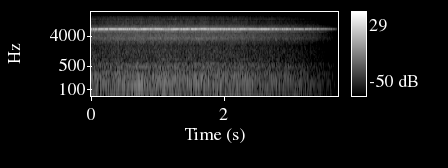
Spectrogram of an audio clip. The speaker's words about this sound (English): Just enjoy your tea, but take a sec and enjoy the kettle as well.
